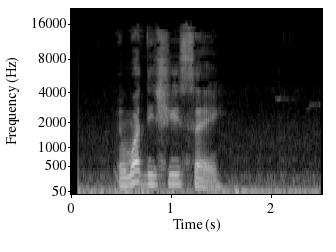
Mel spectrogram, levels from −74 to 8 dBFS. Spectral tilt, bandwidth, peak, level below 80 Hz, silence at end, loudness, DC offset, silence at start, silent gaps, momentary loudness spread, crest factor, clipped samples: -5 dB/octave; 16.5 kHz; -2 dBFS; -34 dBFS; 0 s; -22 LUFS; under 0.1%; 0.05 s; none; 20 LU; 20 dB; under 0.1%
